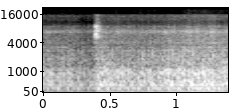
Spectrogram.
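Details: Hyundai 30L-7M forklift, GM 3L engine with GCP fuel system, warm in closed loop after fixing the DEPR that lost ECM communication and caused extremely rich running: steady, even idle with no hunting or stumbling; normal idle.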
